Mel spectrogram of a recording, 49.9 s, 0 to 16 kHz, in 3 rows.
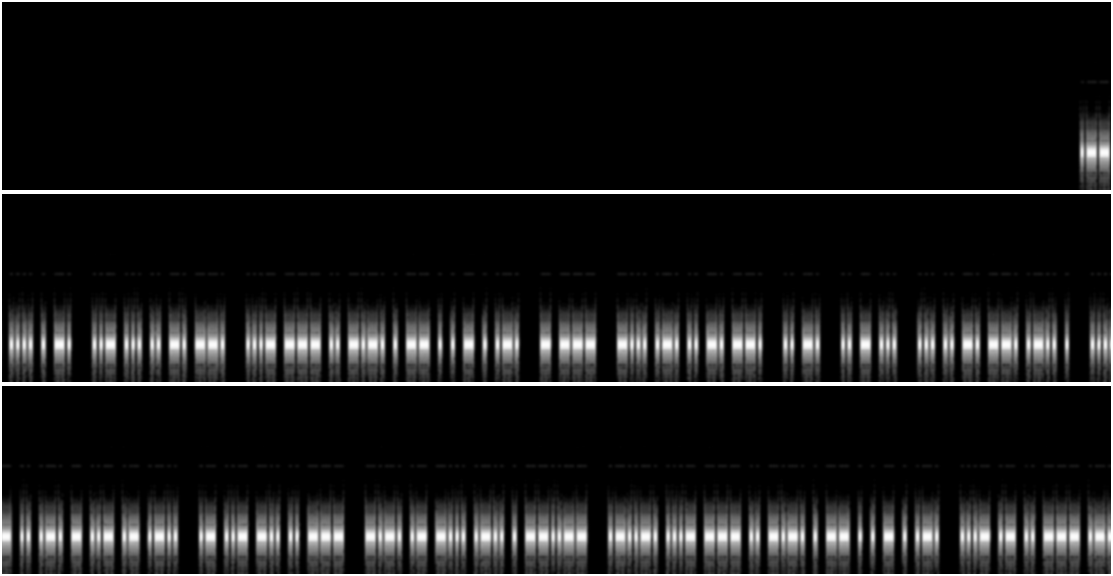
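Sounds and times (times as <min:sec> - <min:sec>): morse code tone: 0:16.2 - 0:49.9.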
